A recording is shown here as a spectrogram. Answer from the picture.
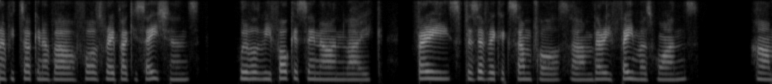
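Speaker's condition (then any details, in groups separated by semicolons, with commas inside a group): No condition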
